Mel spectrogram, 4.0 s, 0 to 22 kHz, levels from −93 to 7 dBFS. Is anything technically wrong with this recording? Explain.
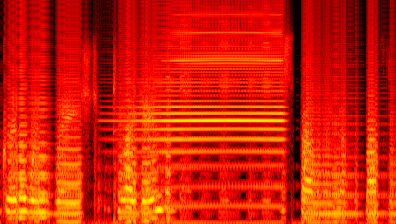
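Yes, there are two faults. Buffer tearing runs through the whole speech clip: the writer and reader of a ring buffer have slipped, so about a fifth of each period repeats audio from around 10 ms earlier. Hard joins produce a rattling 345 Hz buzz, which fits a 128-sample buffer. A waveform shows regular discontinuities, and a spectrogram shows vertical striations and harmonic lines.

A loudspeaker feedback squeal runs from 0.97 s to 2.89 s. The microphone hears its own loudspeaker, and at 2.4 kHz the loop gain exceeds one, so that tone swells over roughly 0.7 s to about 5 dB above the speech. A spectrogram shows one bright horizontal line, and the waveform envelope grows.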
